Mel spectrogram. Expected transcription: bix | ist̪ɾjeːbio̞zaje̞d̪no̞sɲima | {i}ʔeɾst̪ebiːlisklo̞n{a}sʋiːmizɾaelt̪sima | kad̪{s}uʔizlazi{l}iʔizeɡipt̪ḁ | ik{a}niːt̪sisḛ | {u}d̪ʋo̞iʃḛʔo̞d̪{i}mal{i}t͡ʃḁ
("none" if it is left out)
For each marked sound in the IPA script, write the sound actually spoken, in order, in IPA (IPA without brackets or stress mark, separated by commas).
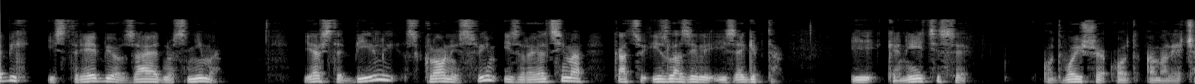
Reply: j, i, s, l, e, o, a, e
